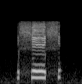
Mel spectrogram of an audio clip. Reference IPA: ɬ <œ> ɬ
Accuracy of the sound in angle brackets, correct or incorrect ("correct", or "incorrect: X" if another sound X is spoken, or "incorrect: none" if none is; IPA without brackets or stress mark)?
incorrect: ɛ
